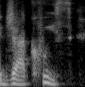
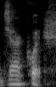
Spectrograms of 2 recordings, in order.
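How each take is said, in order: First: "Jacquees" ending in a sounded S; Jacquees said ja-KWEESE. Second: "Jacquet" ending in a long AY, silent T; Jacquet said zha-KWAY. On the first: Giving the other version of the name, "Jacquees" as ja-KWEESE. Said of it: "Some people like to say". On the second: Explaining the name to a co-host, "[name]" as zha-KWAY. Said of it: "how you're supposed to say it". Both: Shown as a demonstration.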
